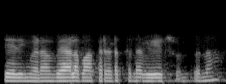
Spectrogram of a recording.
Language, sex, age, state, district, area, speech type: Tamil, female, 45-60, Tamil Nadu, Tiruppur, rural, conversation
